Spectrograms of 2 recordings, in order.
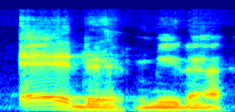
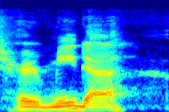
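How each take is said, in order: First: The name begins with no H sound. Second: The name begins with an audible H sound. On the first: "They don't even pronounce the H" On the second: "That's the way the gringos say it"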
